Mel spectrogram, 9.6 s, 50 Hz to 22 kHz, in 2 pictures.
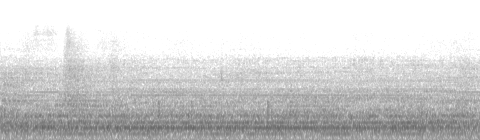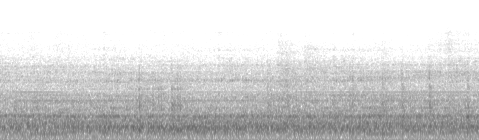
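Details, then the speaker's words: HP LaserJet M1132 MFP printer, powered on after repair for cleaning: even motor whir with steady gear hum, no catches or knocks; cleaning cycle running normally. "เครื่องพิมพ์ของเราเสร็จแล้วมาทำความสะอาดกันเถอะเราเปิดเครื่องแล้วมีเสียงตกลงมี"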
